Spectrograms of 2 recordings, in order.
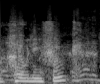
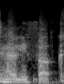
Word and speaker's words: Holy Fuck: You're not pronouncing it right, Steve. I know. I was just a bit edgy there. It's Holy Fuck, the little Chinese fella. Holy Fuck, the little funny Chinese fella.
